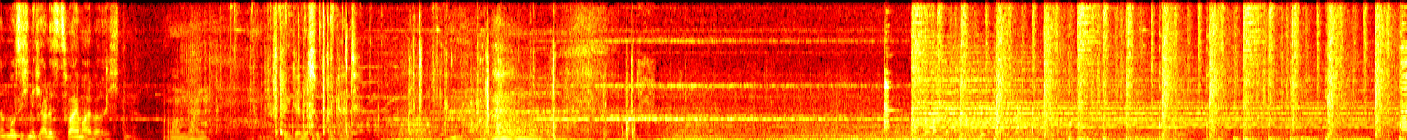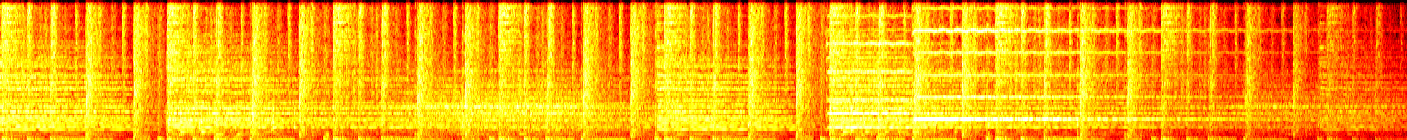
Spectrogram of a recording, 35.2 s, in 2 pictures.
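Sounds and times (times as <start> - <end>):
speech: 0.0 - 4.6
car engine rumble: 0.0 - 35.1
music-like tones: 0.0 - 35.1
road noise: 0.0 - 35.1.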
